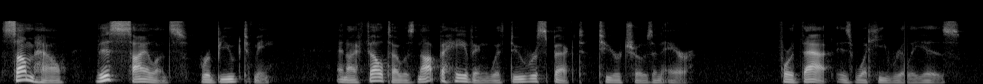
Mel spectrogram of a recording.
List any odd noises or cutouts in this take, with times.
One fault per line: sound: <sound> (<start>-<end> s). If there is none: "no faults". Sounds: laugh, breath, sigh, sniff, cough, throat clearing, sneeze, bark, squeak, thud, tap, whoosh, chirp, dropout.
sound: dropout (9.0-9.1 s)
